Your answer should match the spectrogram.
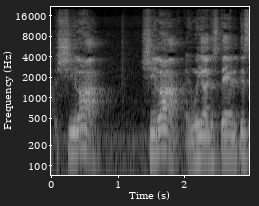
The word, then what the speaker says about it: Shiloh: The scepter, the Shabbat shall not turn aside from Yahudah, nor an inscriber from between his feet until Shilah, falsely pronounced as Shiloh, more accurately pronounced Shilah, and we understand that this is an epithet of the Mashiach.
